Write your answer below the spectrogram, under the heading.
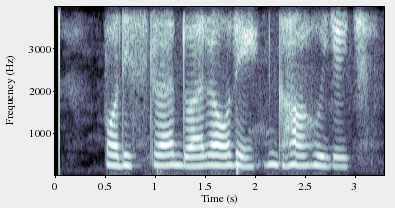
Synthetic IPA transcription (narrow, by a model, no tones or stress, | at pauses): pɔɾist̪ɾad̪waɾaɔɾeɡʱãɦojd͡ʒejt͡ɕʰe̥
